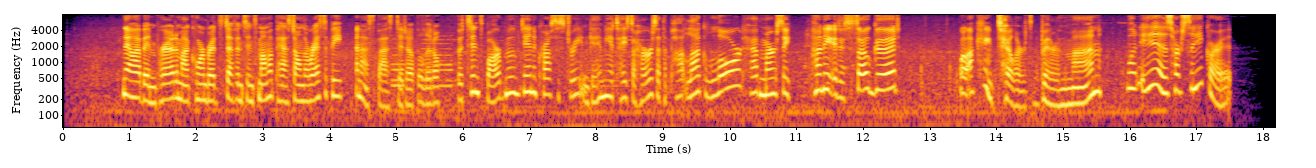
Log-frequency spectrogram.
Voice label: southern accent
